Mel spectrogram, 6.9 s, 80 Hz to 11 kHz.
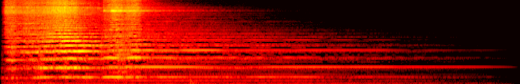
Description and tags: ice door 2
recordings of a grand piano, undergoing abuse with dry ice on the strings
abuse, dry, ice, piano, scratch, screech, torture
